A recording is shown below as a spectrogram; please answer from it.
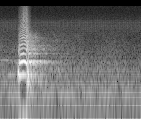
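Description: A man's voice shouts one short, loud "Όχι!" ("No!"), followed by a pause that holds only a steady low hum and hiss.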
